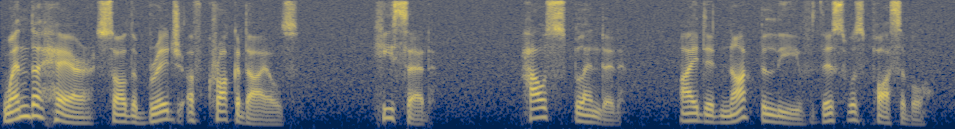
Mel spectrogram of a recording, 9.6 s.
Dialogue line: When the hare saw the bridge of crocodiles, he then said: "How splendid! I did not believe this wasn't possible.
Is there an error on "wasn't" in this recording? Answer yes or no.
yes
